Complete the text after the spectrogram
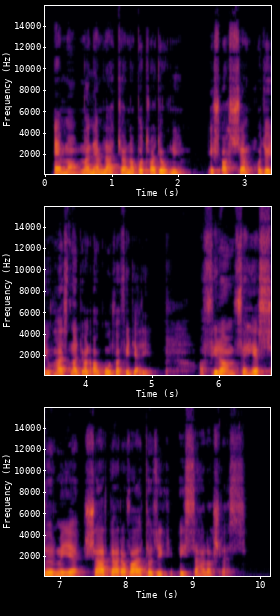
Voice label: ungarisch

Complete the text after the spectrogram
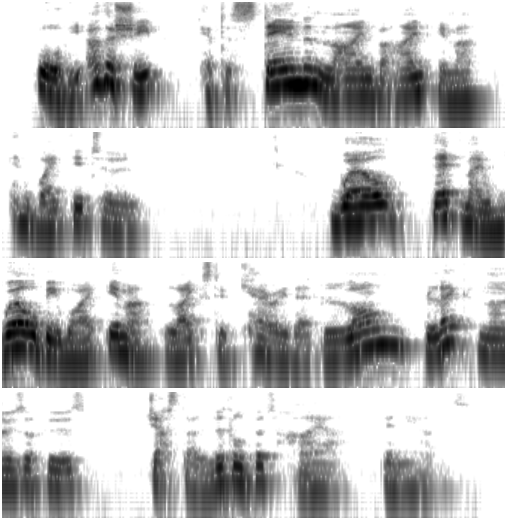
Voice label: englisch

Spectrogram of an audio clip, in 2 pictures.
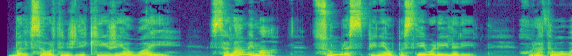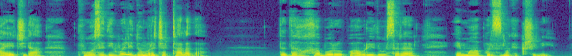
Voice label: paschtu

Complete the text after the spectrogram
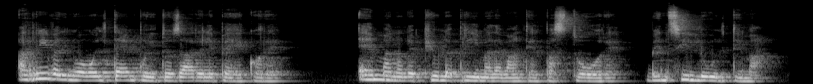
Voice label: italienisch

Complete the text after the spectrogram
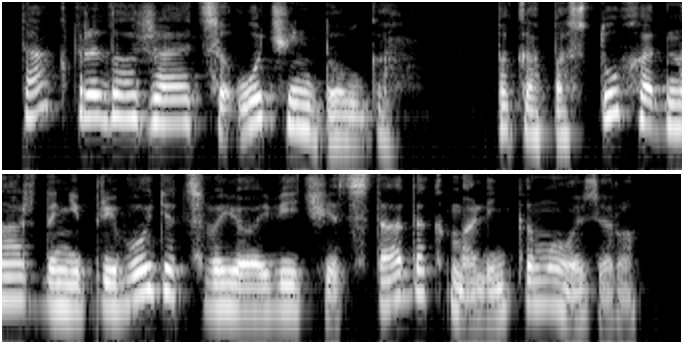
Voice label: russisch

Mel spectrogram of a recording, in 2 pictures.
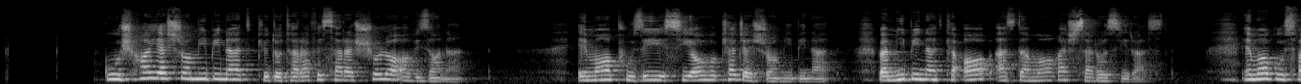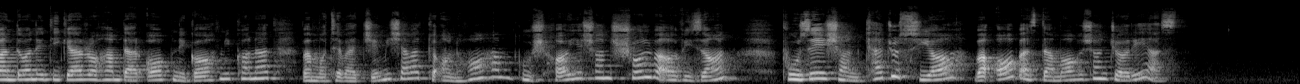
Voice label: farsi

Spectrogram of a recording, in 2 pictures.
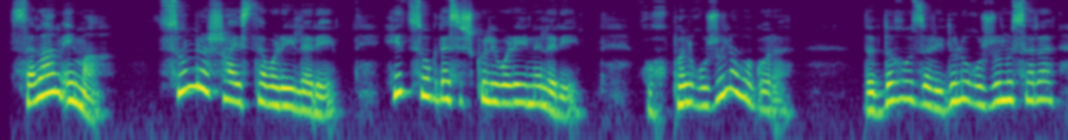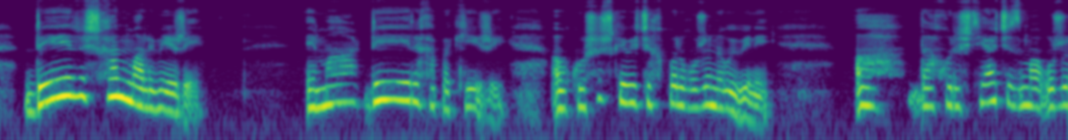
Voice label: paschtu

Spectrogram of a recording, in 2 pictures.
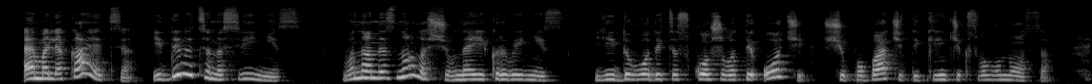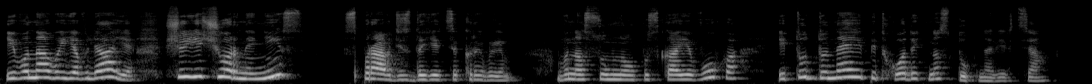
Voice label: ukrainisch

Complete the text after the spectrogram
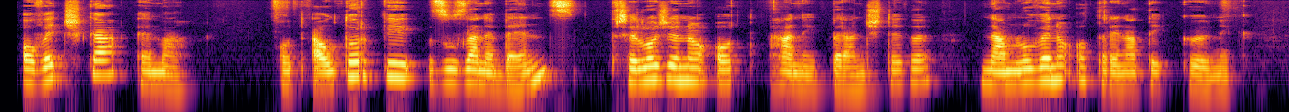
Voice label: tschechisch

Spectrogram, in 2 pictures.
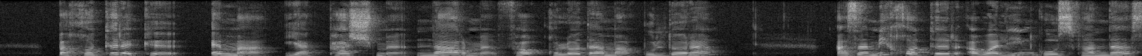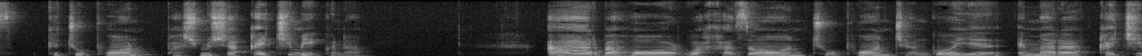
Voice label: dari

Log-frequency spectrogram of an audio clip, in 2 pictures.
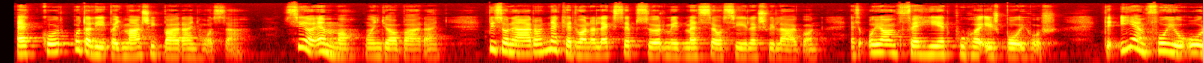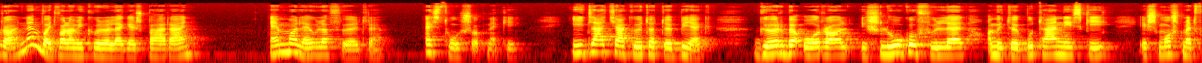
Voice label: ungarisch

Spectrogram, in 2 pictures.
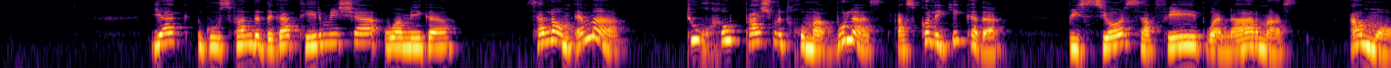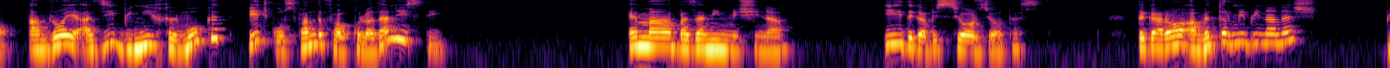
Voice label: dari

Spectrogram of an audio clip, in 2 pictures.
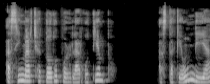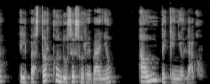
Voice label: spanisch

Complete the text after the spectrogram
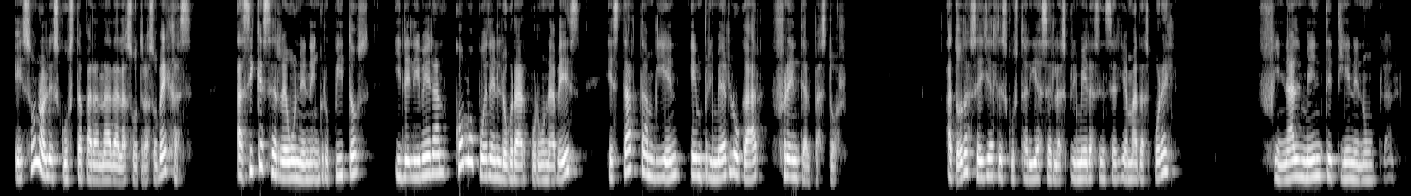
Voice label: spanisch

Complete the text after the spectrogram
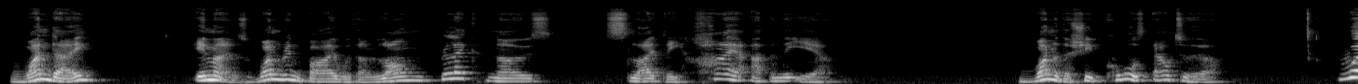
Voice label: englisch

